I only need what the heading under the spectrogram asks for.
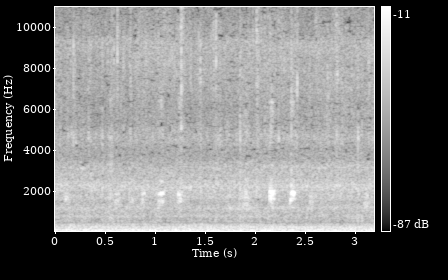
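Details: Little ducks calling while being fed, a few clear short quacks with a brief double call near the end, set against constant low-pitched rumbling background noise.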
